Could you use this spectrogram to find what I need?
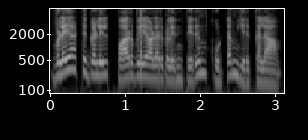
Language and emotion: Tamil, neutral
